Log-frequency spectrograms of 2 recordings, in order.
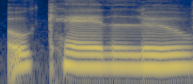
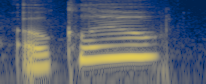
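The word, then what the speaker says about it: Oklou: I literally found out like last week that OK Lou was pronounced like that instead of Oak Lou.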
